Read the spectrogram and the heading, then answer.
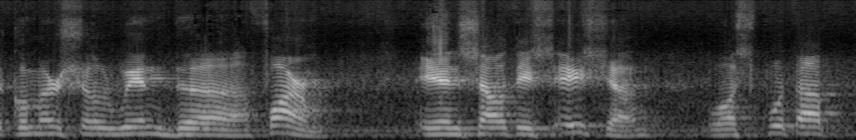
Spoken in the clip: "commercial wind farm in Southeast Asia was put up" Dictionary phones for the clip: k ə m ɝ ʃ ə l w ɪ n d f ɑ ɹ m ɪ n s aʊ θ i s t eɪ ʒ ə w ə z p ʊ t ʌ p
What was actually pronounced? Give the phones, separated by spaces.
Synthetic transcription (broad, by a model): k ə m ɝ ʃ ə l w ɪ n d f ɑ ɹ m ɪ n s aʊ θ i s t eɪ ʃ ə w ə s p ʊ t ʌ p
